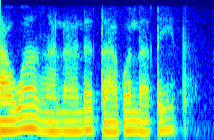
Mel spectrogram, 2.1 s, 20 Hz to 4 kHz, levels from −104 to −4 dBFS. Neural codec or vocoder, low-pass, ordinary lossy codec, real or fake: none; 3.6 kHz; none; real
